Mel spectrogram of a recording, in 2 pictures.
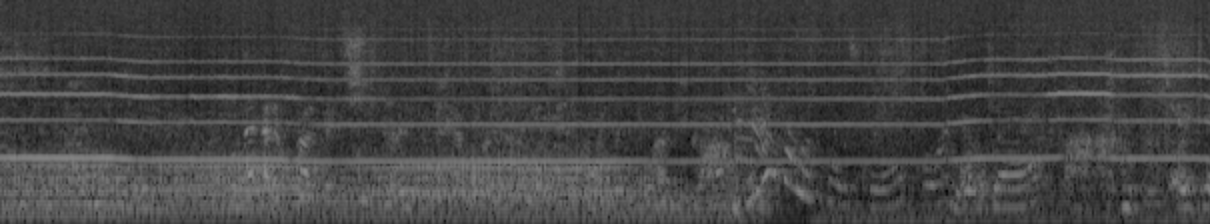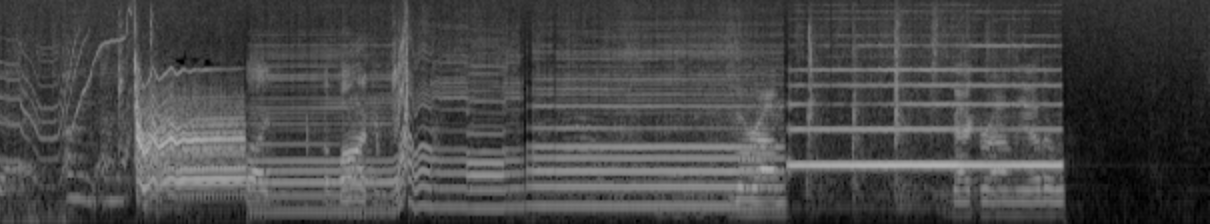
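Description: A synthesizer plays sustained electronic tones that bend and change in pitch.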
